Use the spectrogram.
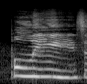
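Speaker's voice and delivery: high, whimpering plea; hammed-up tearful begging; mock pleading. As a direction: beg half-crying, played for laughs. Mock begging amid loud singers.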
